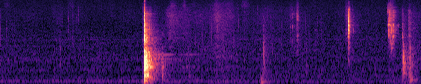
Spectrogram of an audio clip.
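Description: A small stemmed tasting glass set down on a wooden counter: one sharp knock, then a much fainter tap about a second later, over a faint low hum.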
